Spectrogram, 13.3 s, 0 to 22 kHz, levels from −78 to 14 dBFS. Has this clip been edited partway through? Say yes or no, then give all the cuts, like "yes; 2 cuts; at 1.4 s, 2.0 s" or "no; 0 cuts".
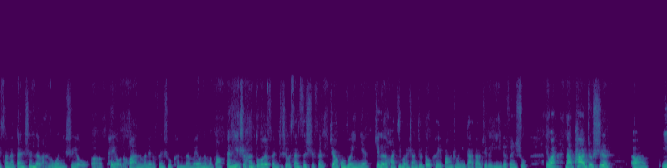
yes; 3 cuts; at 4.5 s, 6.5 s, 7.4 s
